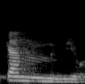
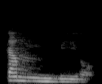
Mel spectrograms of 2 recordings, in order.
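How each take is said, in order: First: CAMBIO said as "canbio", slow; tongue tip up for an n in "cambio"; con n alveolar. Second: CAMBIO with a long m, very slow; con m bilabial. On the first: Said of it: "no dice cambio". ("cambio" pronunciado "canbio") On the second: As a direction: close the lips and hold the m in "cambio". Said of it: "dice cambio". ("cambio" con m muy alargada) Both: Shown as a demonstration.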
